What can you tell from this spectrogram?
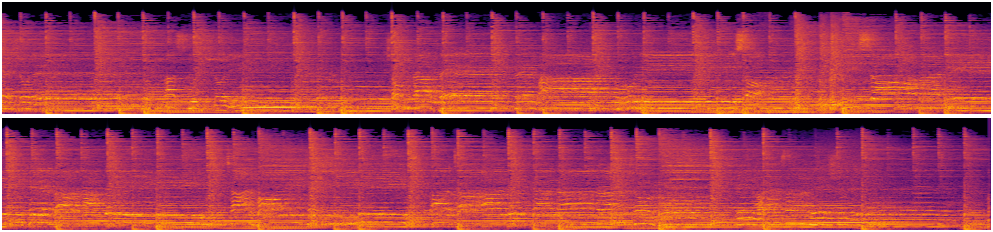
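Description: A worship song in gospel style: several voices singing together over piano and keyboard, with a drum kit keeping a steady beat.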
